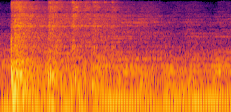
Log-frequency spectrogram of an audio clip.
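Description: A barbell loaded with rubber bumper plates is dropped from hip height onto a rubber gym floor. It lands with one heavy thud just after the start, then gives a couple of smaller bounces. Background music plays underneath.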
